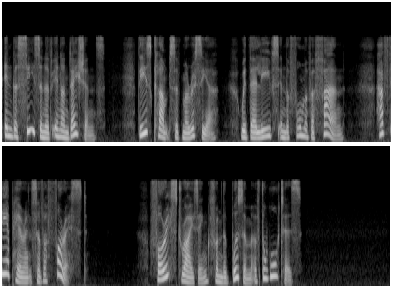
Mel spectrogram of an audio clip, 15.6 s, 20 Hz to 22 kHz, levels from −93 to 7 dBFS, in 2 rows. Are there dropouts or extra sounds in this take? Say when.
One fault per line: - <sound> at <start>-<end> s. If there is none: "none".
none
